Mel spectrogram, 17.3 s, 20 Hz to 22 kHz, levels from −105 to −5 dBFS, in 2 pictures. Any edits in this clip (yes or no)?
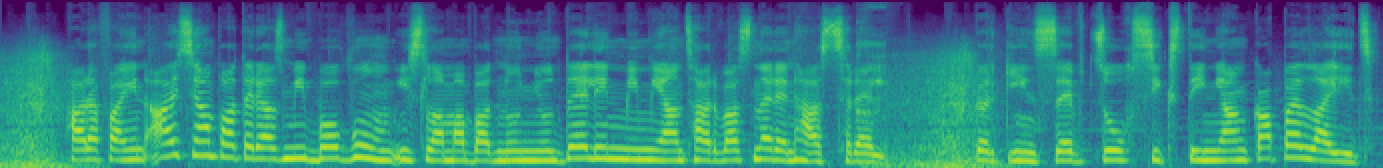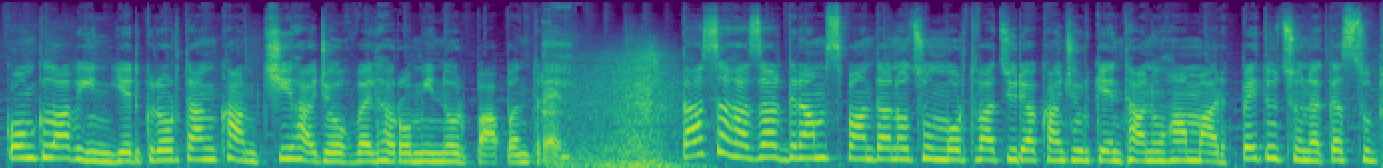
yes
